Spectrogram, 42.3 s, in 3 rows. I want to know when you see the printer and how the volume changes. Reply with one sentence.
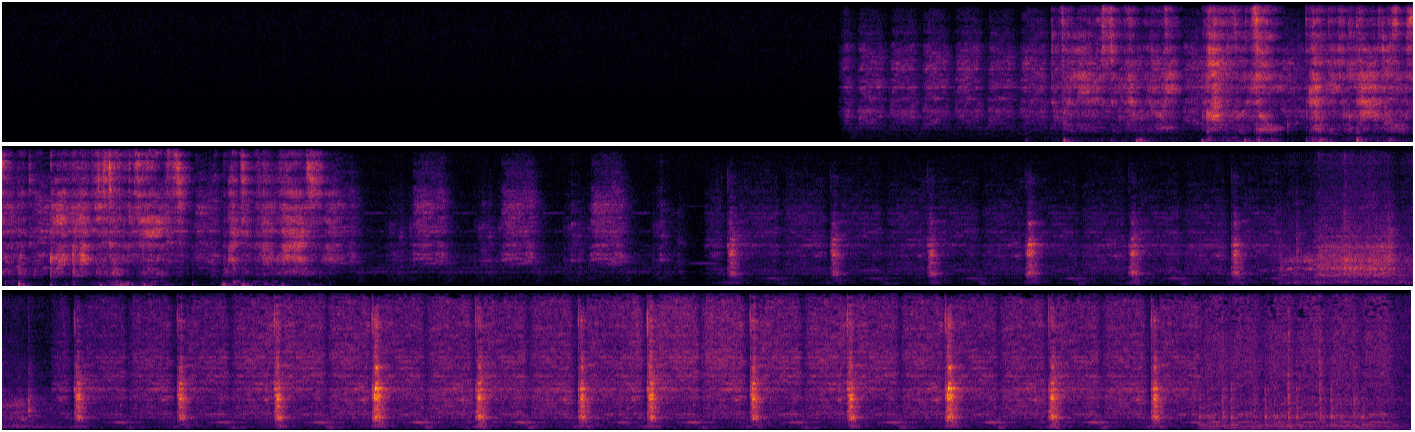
The printer can be heard from 8.3 to 42.2 s, getting louder.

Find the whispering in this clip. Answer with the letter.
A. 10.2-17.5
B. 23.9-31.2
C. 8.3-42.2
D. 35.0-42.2
A.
